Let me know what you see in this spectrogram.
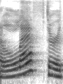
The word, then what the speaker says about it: laughter: Essa palavra laughter também temos de novo o GH com som de F. Olha, laughter, LAUGHTER.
